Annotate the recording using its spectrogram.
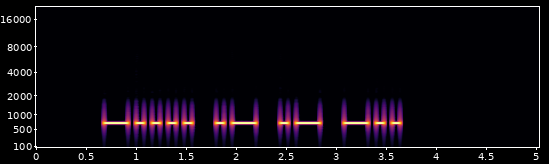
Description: Morse code, heard as a keyed tone, about 15 wpm, 700 Hz. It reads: 6AAD
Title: All Cut Numbers - 4-Digit 15wpm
